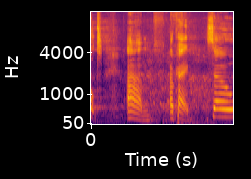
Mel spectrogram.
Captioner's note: laughter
